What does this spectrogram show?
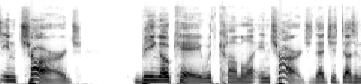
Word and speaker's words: Kamala: You wouldn't call somebody who's named Pamela. It's Kamala, okay? Otherwise, you're racist. No, Kamala really, Kamala, I can't say her name right.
